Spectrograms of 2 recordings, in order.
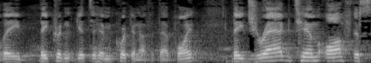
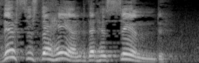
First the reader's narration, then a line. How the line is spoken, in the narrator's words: he shouted out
